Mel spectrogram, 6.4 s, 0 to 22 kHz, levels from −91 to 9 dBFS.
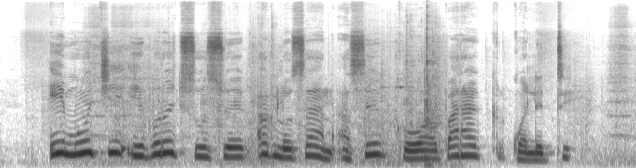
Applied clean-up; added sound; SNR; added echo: none; Slam; 19 dB; none.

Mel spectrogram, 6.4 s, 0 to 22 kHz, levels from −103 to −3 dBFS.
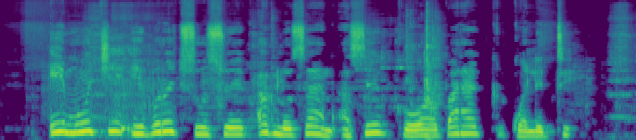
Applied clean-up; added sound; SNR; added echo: classical method Wiener filter.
